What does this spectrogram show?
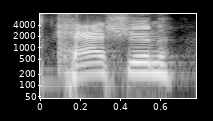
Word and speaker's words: Cashin: It's cashin'. It's like the word fashion with the C.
